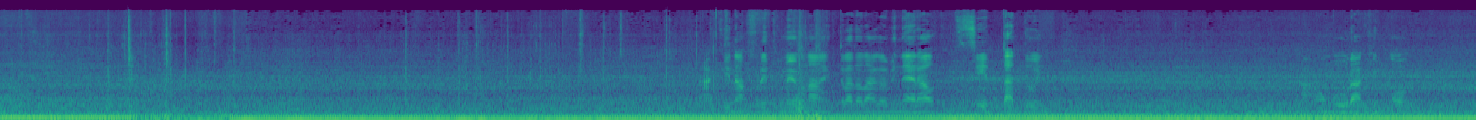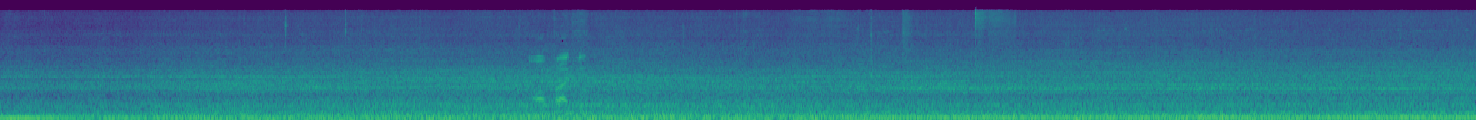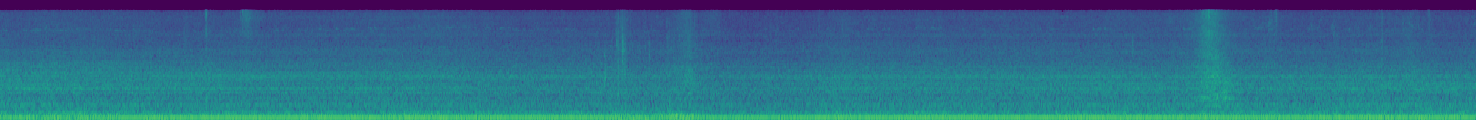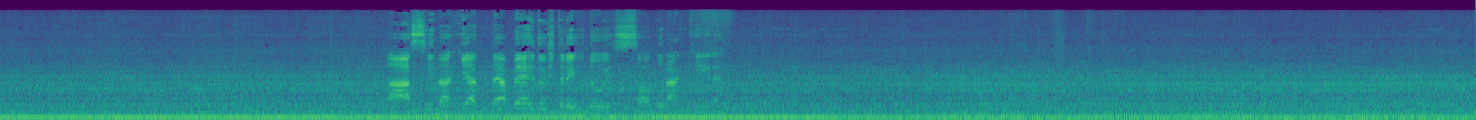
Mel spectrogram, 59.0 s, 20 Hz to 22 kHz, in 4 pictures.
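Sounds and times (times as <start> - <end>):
car engine and road noise: 0.0 - 59.0.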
